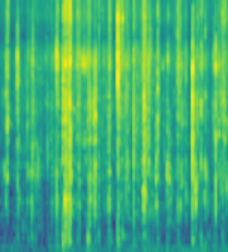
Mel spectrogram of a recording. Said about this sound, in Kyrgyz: Бул атты азыр сиздерге ушул таш жолдон аттын чуркагандарын тартып көрсөтөбүз.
